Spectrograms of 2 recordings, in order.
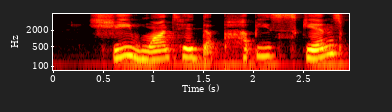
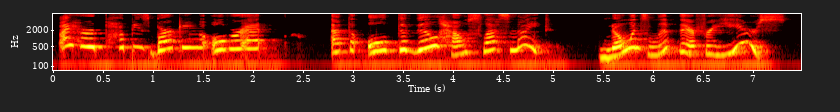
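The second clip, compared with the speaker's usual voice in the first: put-on an old shepherd dog's voice, pitched well higher; the Colonel; 11 semitones higher than usual. The Colonel telling Tibbs about the house, in his character voice. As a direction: voice the Colonel reporting the barking.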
